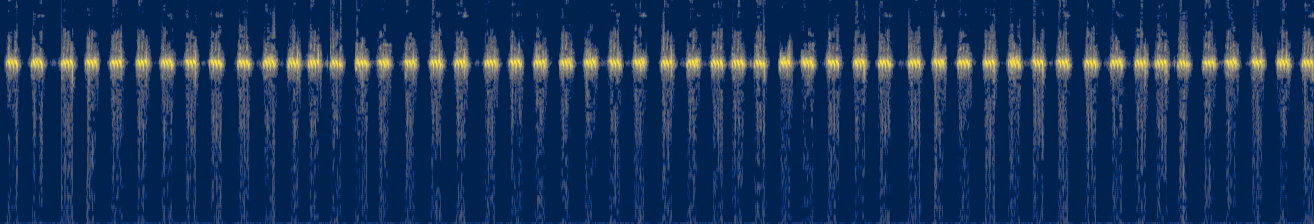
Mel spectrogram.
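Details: Shrill cricket chirping, played to repel rats indoors, runs without a break: sharp high pulses repeated about four times a second in a steady, slightly uneven rhythm.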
